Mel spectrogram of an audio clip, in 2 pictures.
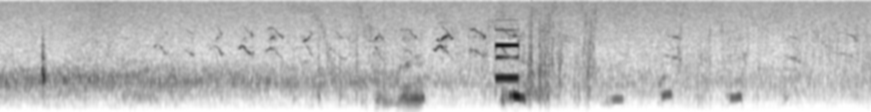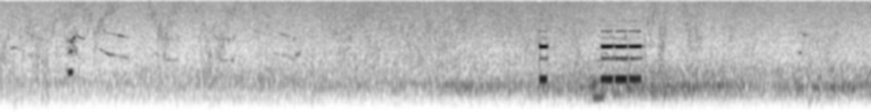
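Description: Electronic bite alarm on the rod pod giving short beeps about five seconds in and again twice near the end as the rod is set and the line tightened. Small birds chirp throughout.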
